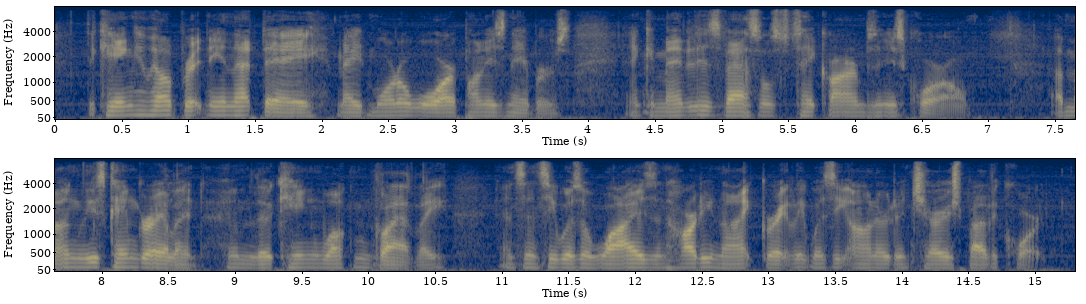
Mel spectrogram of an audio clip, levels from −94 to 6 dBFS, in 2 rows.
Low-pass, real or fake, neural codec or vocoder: 7.2 kHz; fake; vocoder, 44.1 kHz, 128 mel bands every 256 samples, BigVGAN v2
